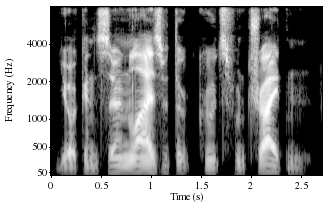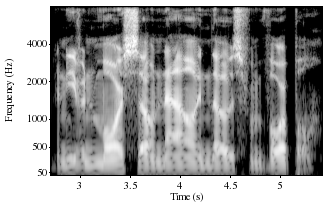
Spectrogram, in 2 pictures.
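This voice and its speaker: Man acting as a deep, cold warlord king. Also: fairly even intonation, clear, resonant tone, no room sound, clean studio sound, natural voice. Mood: probing, measured. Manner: measured, authoritative, formal. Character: large, tall warlord king, cold, commanding, ruthless strategist. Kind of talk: audio fiction acting.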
